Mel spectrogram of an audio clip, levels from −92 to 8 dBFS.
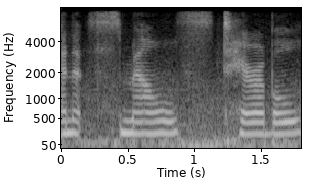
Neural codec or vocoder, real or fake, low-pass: codec, 16 kHz in and 24 kHz out, 1 kbps, XY-Tokenizer; fake; 7.2 kHz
